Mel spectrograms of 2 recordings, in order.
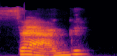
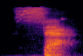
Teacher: so the minimal pairs are for /G/ and /K/ because /G/ is voiced /K/ is unvoiced and they are sister sounds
